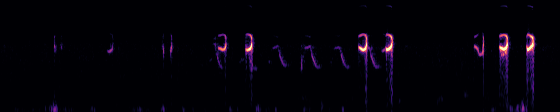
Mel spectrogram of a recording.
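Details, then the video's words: Rain quail repeating high, sharp two-note calls, three clear pairs rising in loudness, with soft low thumps and faint scattered chirps beneath. "rain quail voice"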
